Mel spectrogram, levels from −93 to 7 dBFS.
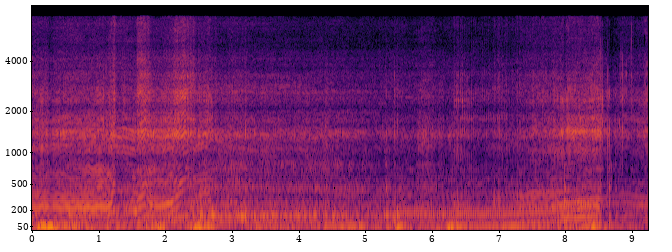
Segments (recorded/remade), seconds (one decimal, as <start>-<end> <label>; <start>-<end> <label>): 0.0-9.3 recorded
